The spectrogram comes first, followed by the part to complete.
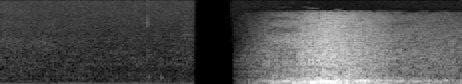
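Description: A whoosh sound effect for an animated logo transition: silence, then about a second in a rushing swish that swells quickly and fades away.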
